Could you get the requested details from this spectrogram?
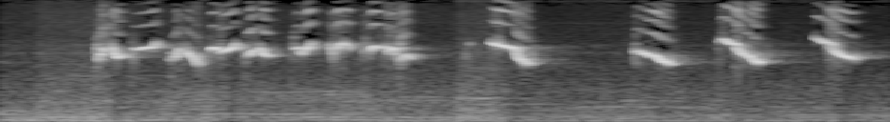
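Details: Home-reared greater green leafbird, a lure for silent birds, starting with a quick chattering warble, then four loud falling whistles at steady intervals.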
